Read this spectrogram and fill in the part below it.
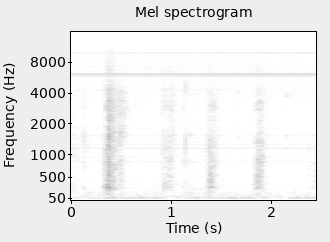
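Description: Someone bites and chews a hard, crunchy frozen pizza base close to the mic, making four quiet, separate crunches spaced about half a second apart against a faint background hum.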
